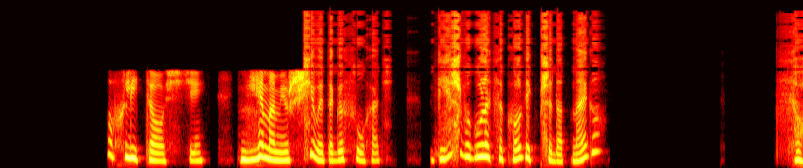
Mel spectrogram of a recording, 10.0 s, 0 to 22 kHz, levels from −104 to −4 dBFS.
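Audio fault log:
3.80–10.05 s, imaging from sample-and-hold upsampling: samples repeated without smoothing, fitting 8 kHz audio raised to 48 kHz, leave mirrored spectrum copies starting at 4–8 kHz, a metallic fizz about 12 dB down that follows the level. Spectrogram shows flipped bands above 4 kHz; waveform shows staircase steps.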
